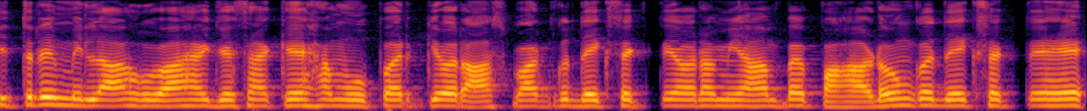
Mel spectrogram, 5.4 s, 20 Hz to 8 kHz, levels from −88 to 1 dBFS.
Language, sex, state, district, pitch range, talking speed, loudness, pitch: Hindi, male, Chhattisgarh, Raigarh, 160-170 Hz, 275 wpm, -14 LUFS, 165 Hz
